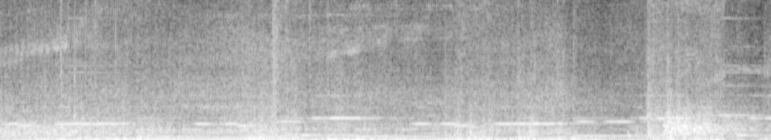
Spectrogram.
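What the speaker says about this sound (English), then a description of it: "The orange monster truck." A monster truck engine drones loudly and steadily nearby, rising and dipping in pitch as it revs, with sharp knocks and a rushing burst near the end.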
